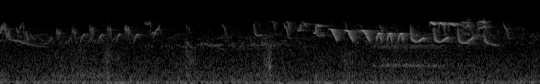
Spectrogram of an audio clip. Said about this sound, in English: Yeah, there's tree pipits. I'm just trying to work out what the other... They're getting blended in with the willow warblers. Yeah, it's tree pipits. It's hard to pick them out, but they're kind of more rapid. Sort of, I think they're a lovely song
